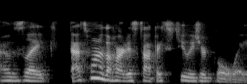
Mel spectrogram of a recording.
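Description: Talking at a fairly quick pace, a woman with a fairly low pitch has an ordinary speaking voice. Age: 40s. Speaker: keto dieter sharing weight loss story. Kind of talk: interview.

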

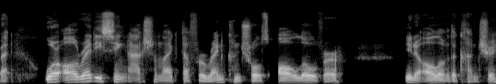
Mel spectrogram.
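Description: With an American accent, a man in an unremarkable speaking voice talks at a fairly quick pace, his fairly low pitch carrying lively intonation. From New York. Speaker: real estate industry consultant and podcast co-host. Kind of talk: podcast interview.

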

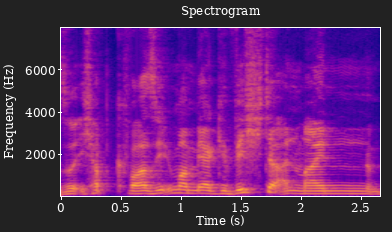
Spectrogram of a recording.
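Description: This man talks with a slight East German accent. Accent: slight East German dialect slipping through. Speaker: agile coach and podcast co-host. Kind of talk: casual chat.

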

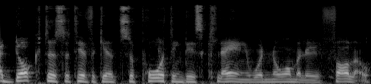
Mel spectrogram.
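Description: A very clean recording with a silent background, carrying a man's dark, mellow tone. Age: 30s. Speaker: film podcast co-host. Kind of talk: casual chat.

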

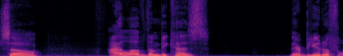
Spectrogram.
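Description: The man's voice has a dark, mellow tone. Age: 50s. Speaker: comedian. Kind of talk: casual chat. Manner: soft-spoken; fast.

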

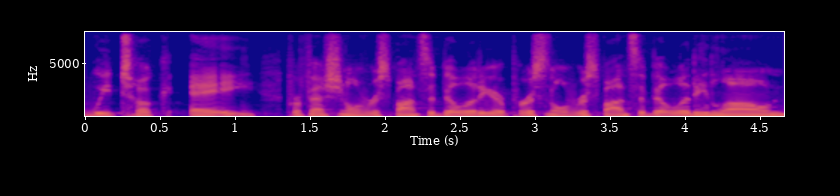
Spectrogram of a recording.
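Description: A woman's fairly low, monotone voice with flat intonation, in an American accent, at a moderate pace. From New York City. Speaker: business district president. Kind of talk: interview, professional conversation. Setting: office recording.

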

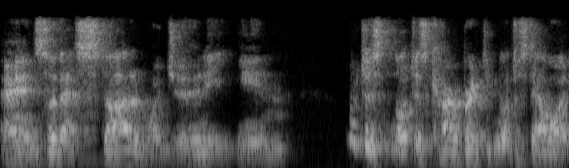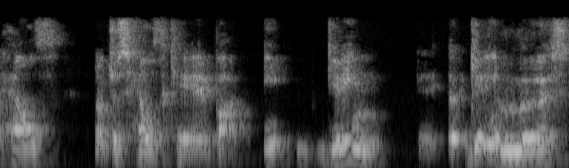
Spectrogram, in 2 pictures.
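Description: A man talks at a moderate pace in a passionate, animated tone. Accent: Australian. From Australia. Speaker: chiropractor and author.

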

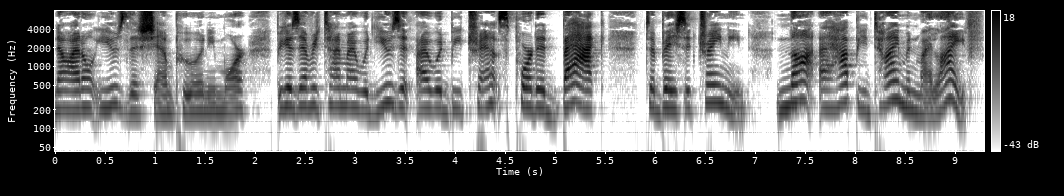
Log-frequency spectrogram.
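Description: In a very clean recording with a silent background, a woman has a plain, everyday voice of medium pitch with an American accent. She speaks at a moderate pace with fairly even intonation. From Western Washington, US. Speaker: essential oils wellness coach. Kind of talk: monologue with sales pitch. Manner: warm, earnest.

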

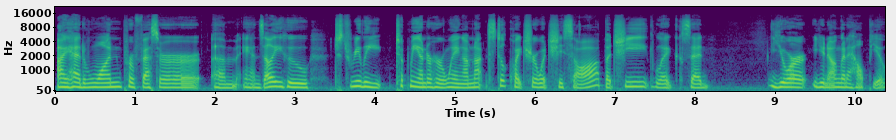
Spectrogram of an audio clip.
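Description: An ordinary speaking voice with a General American accent talks at a moderate pace and with fairly even intonation. The recording is very clean with a silent background, and the sound is dry and close with no echo. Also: woman, medium pitch for a woman. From Ohio, US. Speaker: documentary filmmaker and photographer. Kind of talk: interview.

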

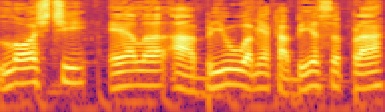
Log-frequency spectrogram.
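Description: His medium pitch shows ordinary variation as the man speaks. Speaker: podcast host. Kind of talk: casual chat.

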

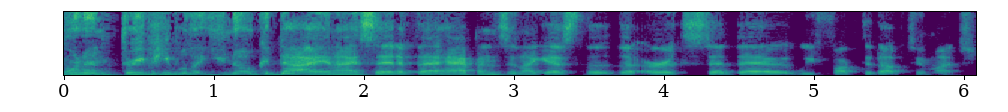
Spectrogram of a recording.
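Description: A man talks at a fairly quick pace with hardly any pauses. His voice is somewhat breathy. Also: medium pitch for a man, lively intonation. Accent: American. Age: 30s. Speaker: Instagram marketing guest. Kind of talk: casual chat. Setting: live stream.

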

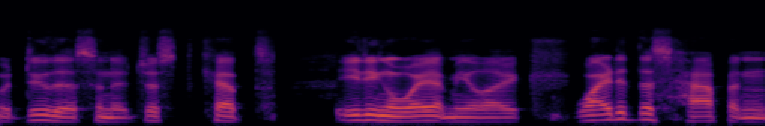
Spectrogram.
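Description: Speaking with a Pacific Northwest accent at a moderate pace, a man has a bright, sharp tone, medium pitch and ordinary pitch variation, recorded with a dry, close sound with no echo. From Washington State, Seattle. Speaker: charity director, retired police officer. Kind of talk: interview.

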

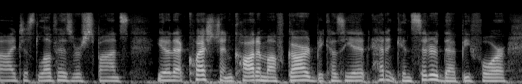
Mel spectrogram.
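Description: Against a quiet background, a woman speaks in an ordinary speaking voice at a fairly quick pace. Her pitch is fairly low and her intonation fairly even. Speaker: recurring guest contributor. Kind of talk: casual discussion.

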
